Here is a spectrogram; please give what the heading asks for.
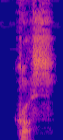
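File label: "cross", Australian English; pronunciations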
